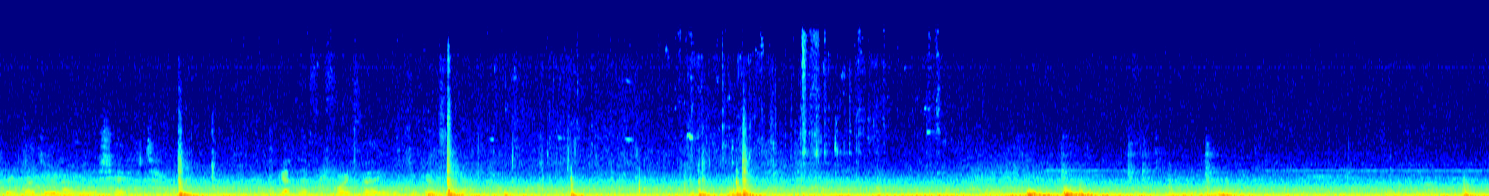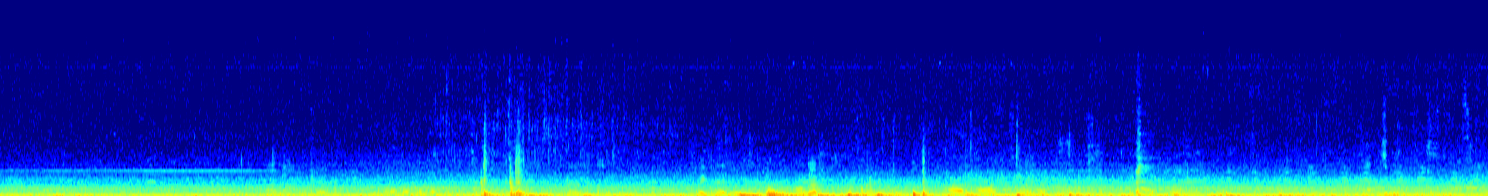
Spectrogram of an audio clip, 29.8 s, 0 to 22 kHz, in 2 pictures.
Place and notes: {"title": "The pedestrian bridge beside the River Kennet, Reading, UK - bikes and walkers sounding the bridge", "date": "2017-04-04 18:03:00", "description": "There is a wooden bridge crossing a small tributary that feeds into the River Kennet. The bridge and the path beside the water are pedestrianised but as this area's not far from the IDR, you can hear the rumble of traffic from the ring road. However, you can also hear the waterfowl on the river, and the different bicycles, shoes and voices of the folk who use the bridge. Recorded of an evening when it was quite sunny and convivial in town, using the onboard mics on Edirol R-09. I love the variety of different bicycle sounds and shoes, and the way the bridge booms whenever anyone rides over it and the mix of accents and voices in our town.", "latitude": "51.45", "longitude": "-0.96", "altitude": "39", "timezone": "Europe/London"}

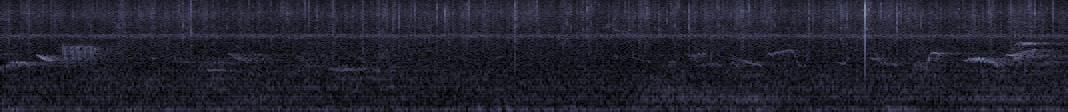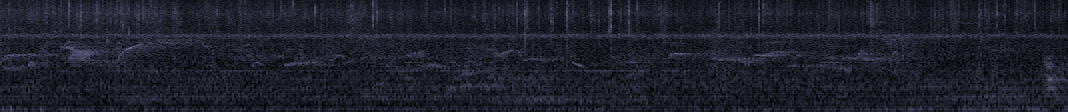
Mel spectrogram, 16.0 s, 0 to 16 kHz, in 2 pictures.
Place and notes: {"title": "Park Sanssouci, Potsdam - fence with plastic flaps", "date": "2014-06-01 17:58:00", "description": "A fence with hundreds of plastic scraps attached to it. the flaps making a gentle crunching, sizzling sound in the wind.", "latitude": "52.40", "longitude": "13.03", "altitude": "31", "timezone": "Europe/Berlin"}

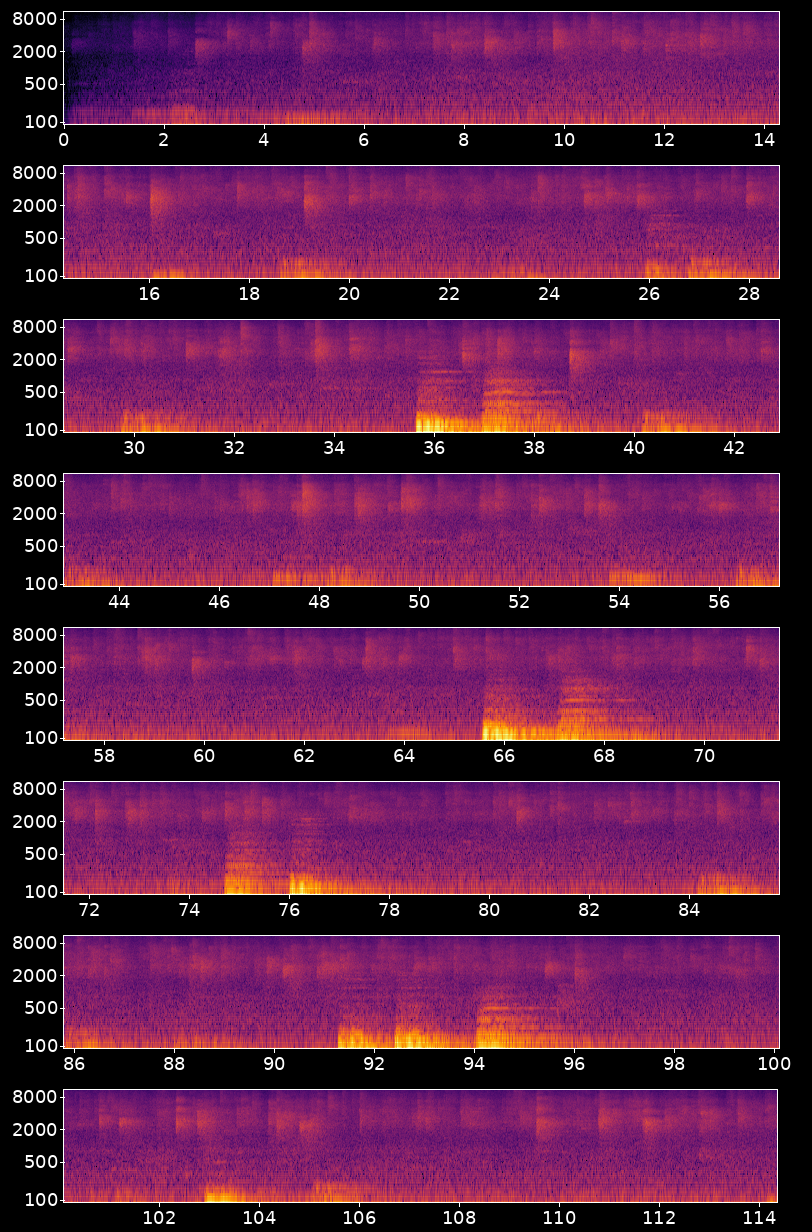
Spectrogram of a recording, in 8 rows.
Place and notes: {"title": "Valenciennes, France - Sewers soundscape", "date": "2018-12-24 08:40:00", "description": "Soundscape of the Valenciennes sewers, while visiting an underground river called Rhonelle.", "latitude": "50.36", "longitude": "3.53", "altitude": "33", "timezone": "Europe/Paris"}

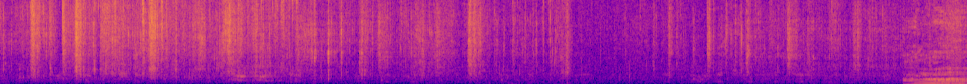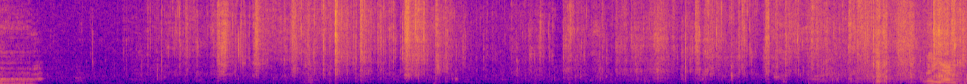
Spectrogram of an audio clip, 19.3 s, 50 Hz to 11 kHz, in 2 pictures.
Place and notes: {"title": "Longyearbyen, Svalbard and Jan Mayen - Stefano´s dog kennel", "date": "2011-10-17 08:10:00", "description": "A morning in the kennel where tourguide Stefano has his Greenland dogs.", "latitude": "78.22", "longitude": "15.67", "timezone": "Arctic/Longyearbyen"}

